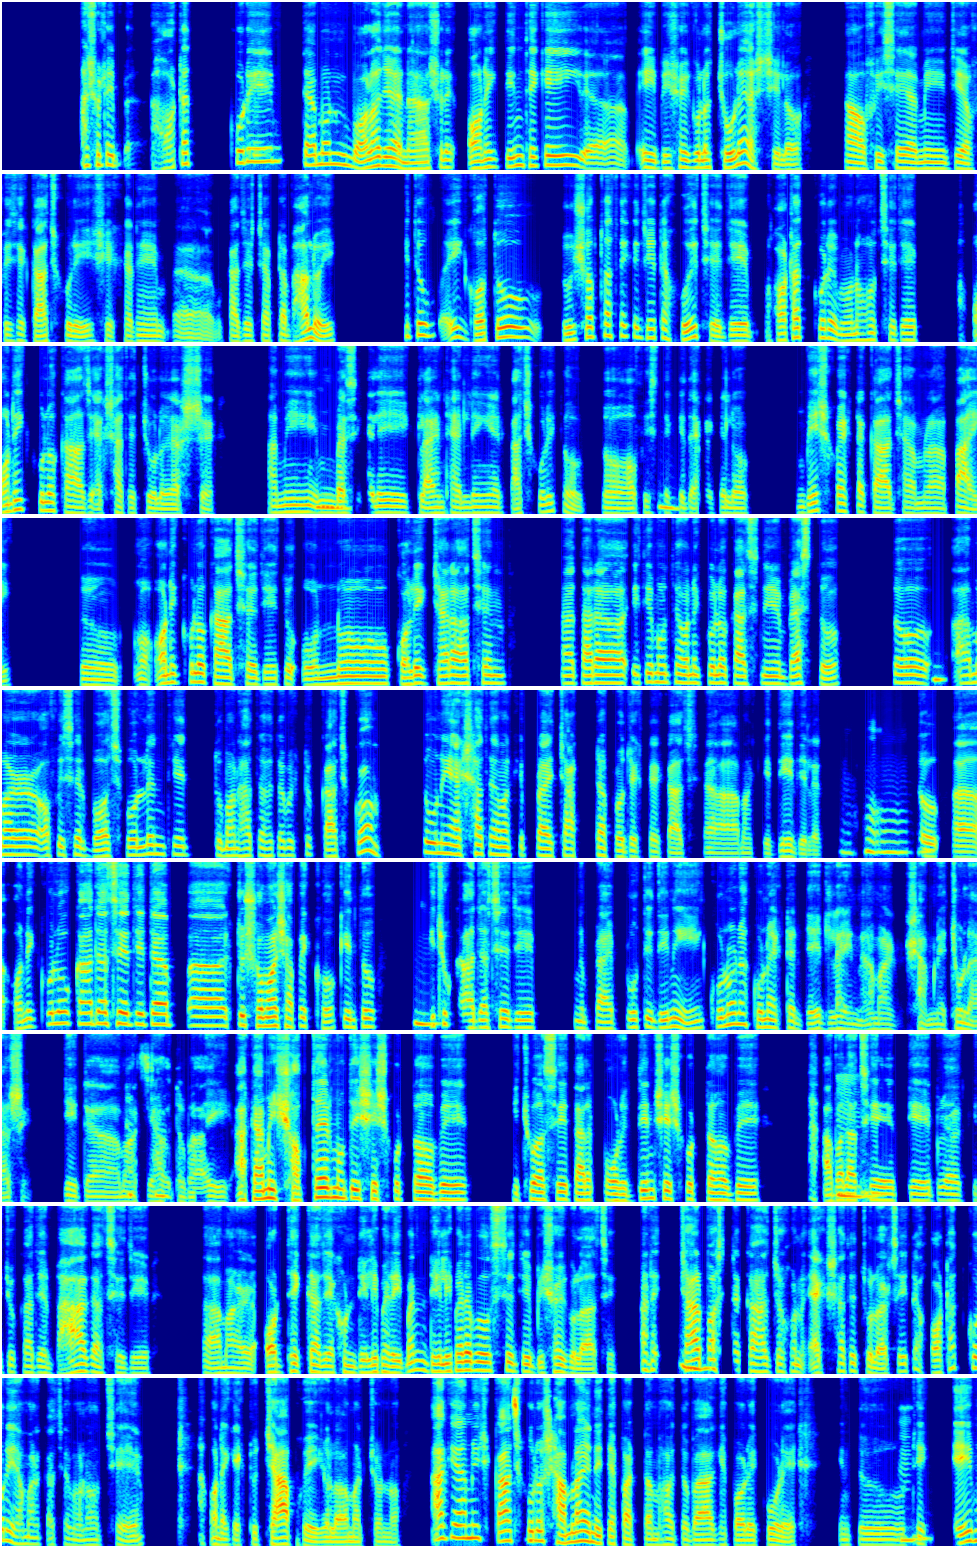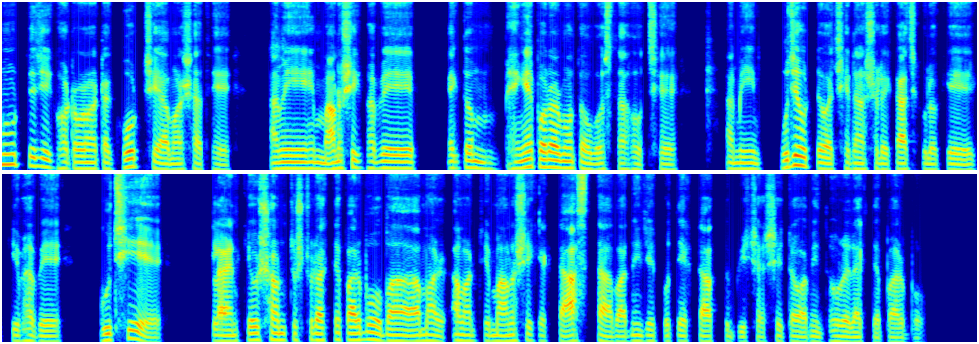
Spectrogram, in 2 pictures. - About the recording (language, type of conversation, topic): Bengali, advice, ডেডলাইনের চাপের কারণে আপনার কাজ কি আটকে যায়?
- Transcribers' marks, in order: in English: "basically client handling"; in English: "deliverables"; tapping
